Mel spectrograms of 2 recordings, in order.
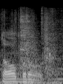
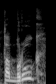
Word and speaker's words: Тобрук: Ну что, друзья, в следующий раз мы отправимся в Тобрук, или в Тобрук, я думал, типа ударение на первый слог, и узнаем историю вот этого мужика.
